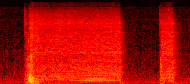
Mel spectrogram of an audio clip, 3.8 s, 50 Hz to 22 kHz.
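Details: 1999 Pontiac Grand Am GT 4-door, about 20 years old, after repairing the rear window regulator clip: an even motor whir for about two seconds, then a short second run, steady with no grinding; the window now holds and works normally.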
